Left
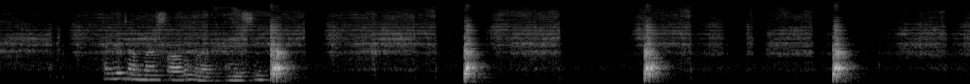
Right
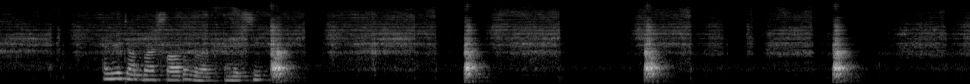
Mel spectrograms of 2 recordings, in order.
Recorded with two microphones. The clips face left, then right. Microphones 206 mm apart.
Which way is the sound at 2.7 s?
80° left.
